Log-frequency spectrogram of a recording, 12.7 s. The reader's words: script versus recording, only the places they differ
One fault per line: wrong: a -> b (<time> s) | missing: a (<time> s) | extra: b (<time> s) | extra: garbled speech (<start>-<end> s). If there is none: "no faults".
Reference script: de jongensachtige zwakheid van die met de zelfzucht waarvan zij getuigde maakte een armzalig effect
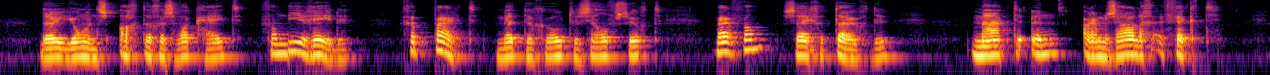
extra: rede gepaard (3.0 s)
extra: groote (5.3 s)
